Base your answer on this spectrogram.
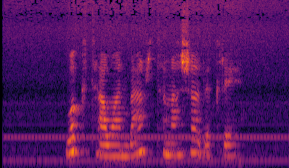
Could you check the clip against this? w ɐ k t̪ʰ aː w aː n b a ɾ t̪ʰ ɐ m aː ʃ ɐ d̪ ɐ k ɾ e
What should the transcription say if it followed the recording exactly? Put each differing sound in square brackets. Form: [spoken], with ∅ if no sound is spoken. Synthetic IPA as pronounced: w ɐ k t̪ʰ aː w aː n b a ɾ t̪ʰ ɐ m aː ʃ [a] d̪ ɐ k ɾ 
